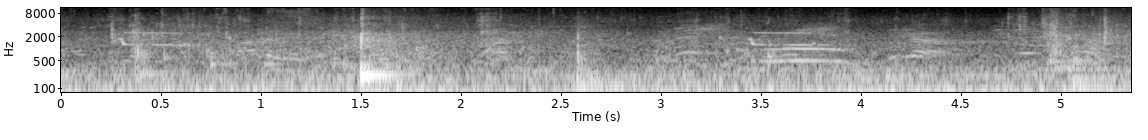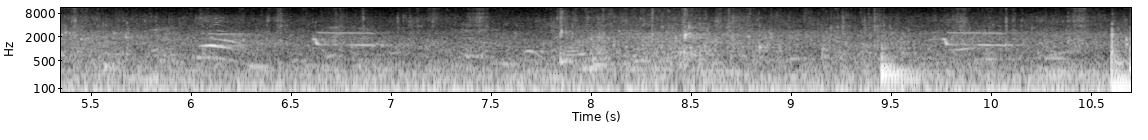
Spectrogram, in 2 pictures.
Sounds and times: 0.0s sea 10.7s
0.2s seagulls 1.8s
3.1s seagulls 4.0s
4.7s seagulls 7.2s
9.6s seagulls 10.5s

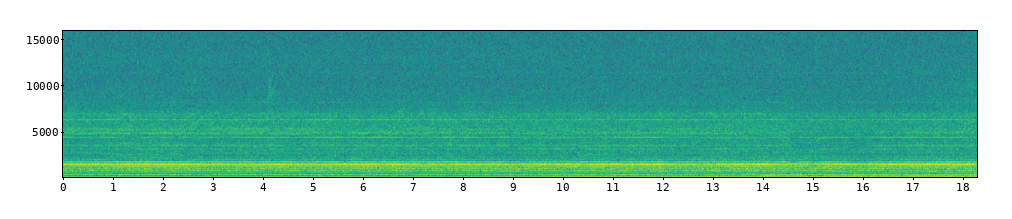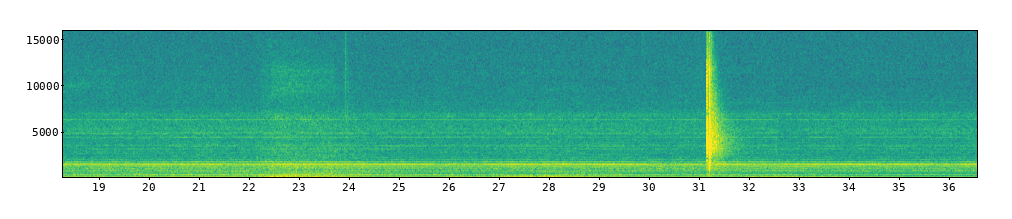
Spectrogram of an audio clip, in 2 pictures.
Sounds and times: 7.9s hum form ventilation ducts 36.5s
26.8s power box resonates the whole area 35.4s
31.0s crack of cartilages in my ankle 32.6s

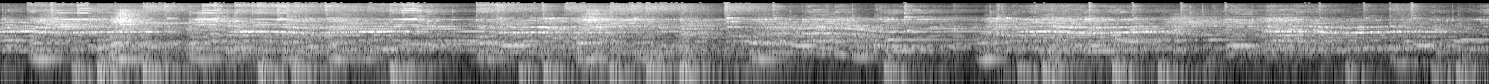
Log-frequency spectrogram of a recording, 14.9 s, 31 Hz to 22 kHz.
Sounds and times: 0.0s concert of the zeitkratzer ensemble performing music 14.8s

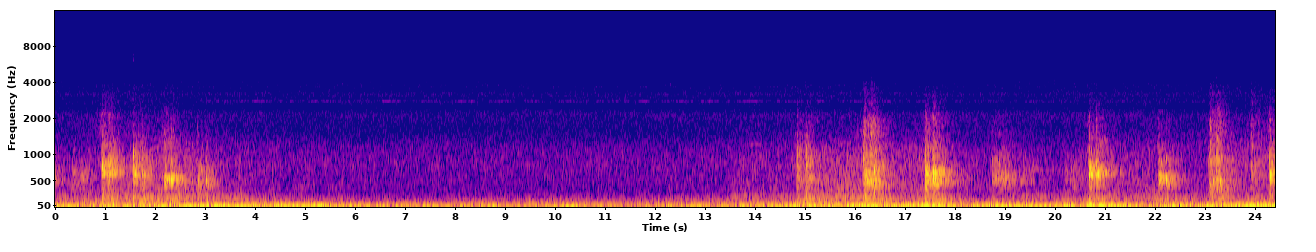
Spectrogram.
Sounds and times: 0.0s vehicles driving ove expansion joins on overpass above 8.0s
0.0s Distant train noises 24.4s
8.6s vehicles driving ove expansion joins on overpass above 24.4s

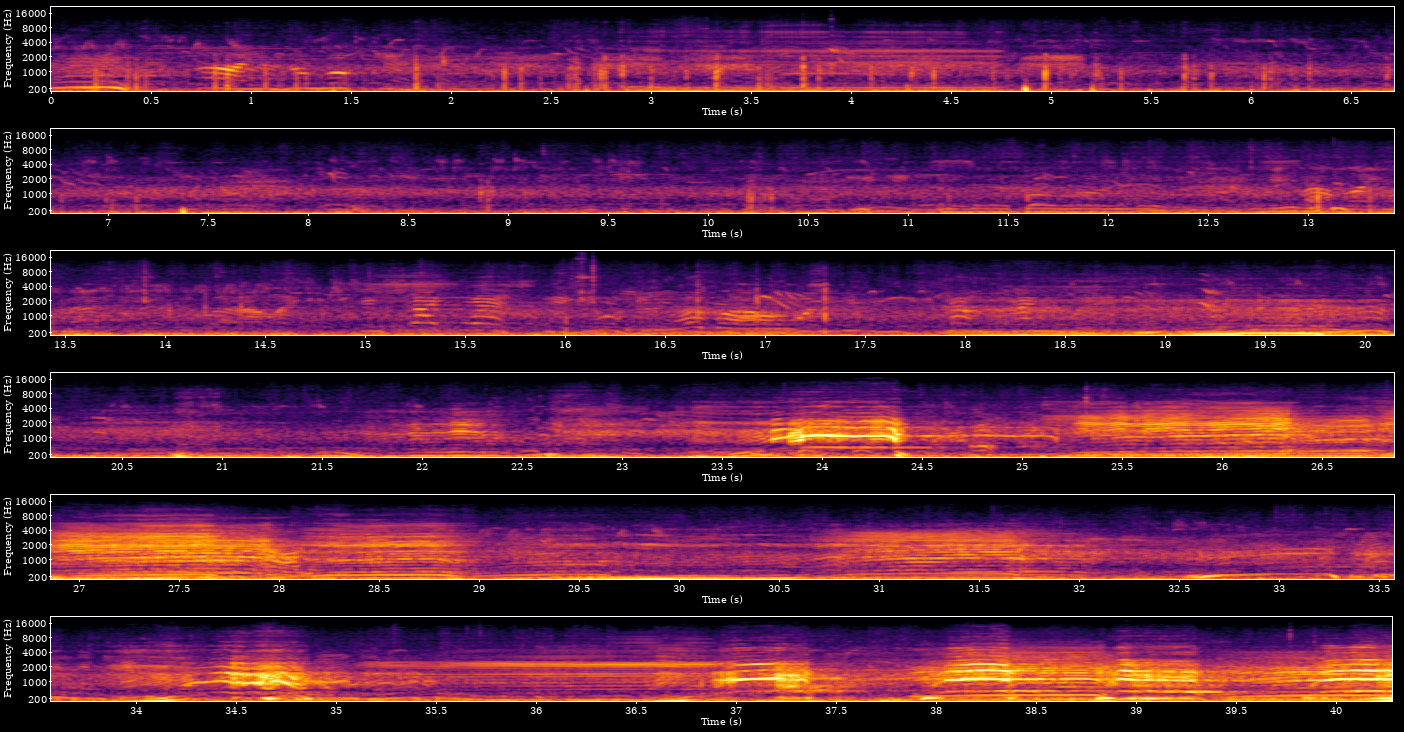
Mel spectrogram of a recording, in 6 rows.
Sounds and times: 0.0s house martins 40.2s
0.0s traffic noise 40.2s
15.0s cow chorus 40.2s

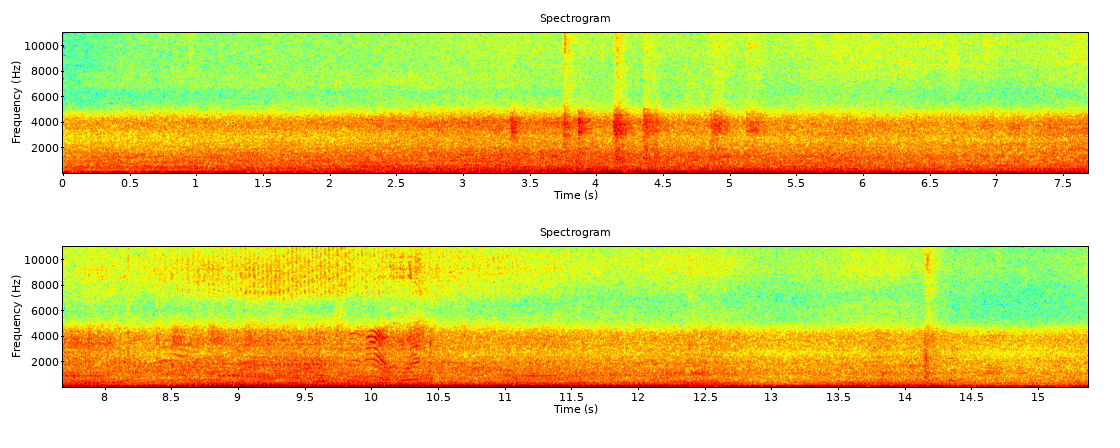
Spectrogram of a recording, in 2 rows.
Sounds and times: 0.0s Traffic 15.3s
0.0s Walking in the Street 15.3s

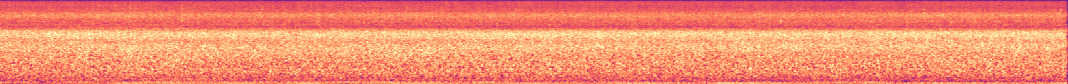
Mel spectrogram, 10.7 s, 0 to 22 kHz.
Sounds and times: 0.0s stream 10.6s

